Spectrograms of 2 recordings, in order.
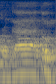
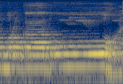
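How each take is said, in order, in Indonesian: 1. Suku kata ka dibaca panjang. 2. Suku kata terakhir tuh dibaca panjang. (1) "Yang betul itu panjangnya ka-nya" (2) "Salah itu"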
